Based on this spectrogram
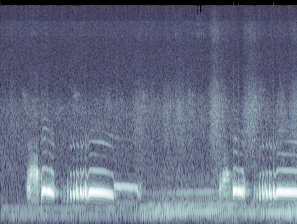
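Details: Puter dove laughing call, a rare sound: a pulsed stuttering start opening into long level purring coos, then a quiet gap and another pulsed burst leading into a drawn-out coo.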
